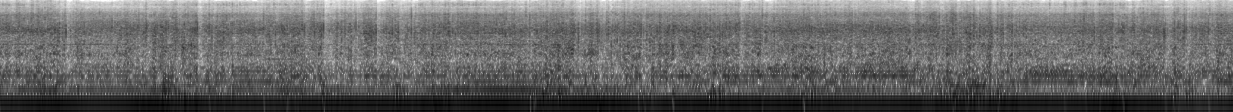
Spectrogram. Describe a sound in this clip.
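A trimmer line whips and slashes through grass and weeds.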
